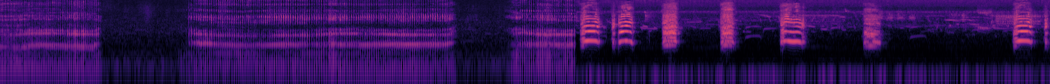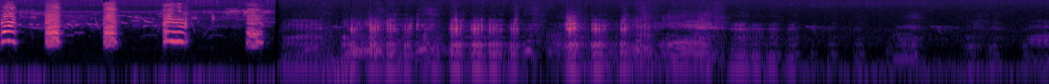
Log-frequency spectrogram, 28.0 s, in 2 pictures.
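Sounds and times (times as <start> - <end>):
geese honking: 7.7 - 10.9, 11.5 - 11.9, 13.4 - 16.6, 17.3 - 17.7.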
